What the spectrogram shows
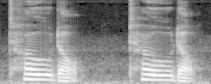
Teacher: leave that t alone we'll pronounce it as a t but the second T is actually a d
